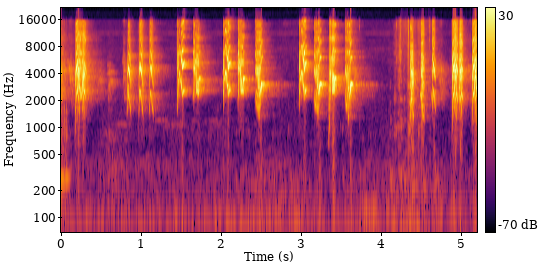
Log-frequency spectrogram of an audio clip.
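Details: Javan myna pouring out a varied, scratchy song of chattering bursts and short squeaky notes in quick clusters, with brief pauses between phrases.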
